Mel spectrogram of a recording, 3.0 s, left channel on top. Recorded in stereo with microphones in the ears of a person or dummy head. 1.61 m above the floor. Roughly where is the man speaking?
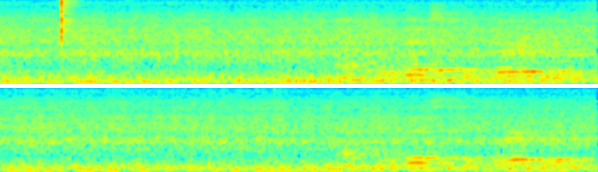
Left.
